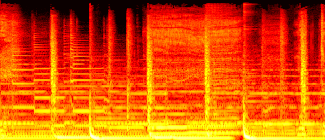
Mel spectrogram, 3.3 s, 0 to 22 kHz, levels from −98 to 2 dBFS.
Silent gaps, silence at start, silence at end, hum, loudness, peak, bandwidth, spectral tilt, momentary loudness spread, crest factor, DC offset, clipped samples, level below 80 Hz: none; 0 s; 0 s; none; -13 LUFS; 0 dBFS; 16 kHz; -5.5 dB/octave; 6 LU; 12 dB; under 0.1%; under 0.1%; -14 dBFS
